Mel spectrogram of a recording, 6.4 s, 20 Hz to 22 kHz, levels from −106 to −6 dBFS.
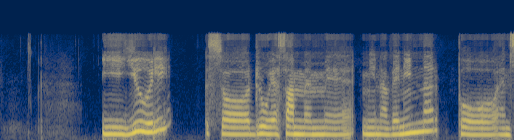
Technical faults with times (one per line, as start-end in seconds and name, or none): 0.00-6.43 Opus compression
